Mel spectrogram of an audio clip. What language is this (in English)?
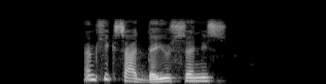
Kabyle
